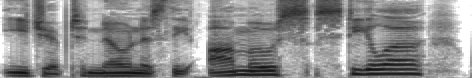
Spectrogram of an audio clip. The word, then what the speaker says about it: Stela: And I already apologize because I know at some point in this episode I'm going to forget to pronounce Stela with a long E and I'm going to start saying Stella. It's that mm-hmm. word, you know, it's S-T-E-L-A or S-T-E-L-E, which I can never get the sounds right in my brain.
